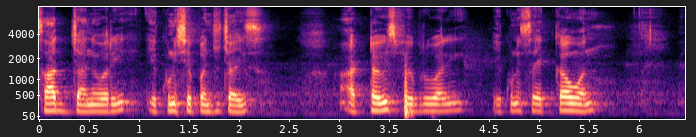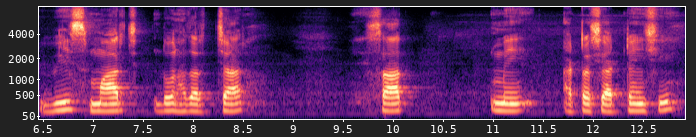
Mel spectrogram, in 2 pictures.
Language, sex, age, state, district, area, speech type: Marathi, male, 45-60, Maharashtra, Raigad, rural, spontaneous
